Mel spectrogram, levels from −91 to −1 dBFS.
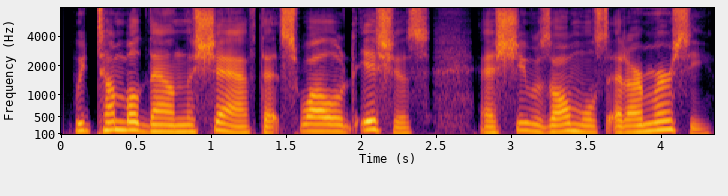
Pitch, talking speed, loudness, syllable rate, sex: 155 Hz, 205 wpm, -17 LUFS, 5.5 syllables/s, male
